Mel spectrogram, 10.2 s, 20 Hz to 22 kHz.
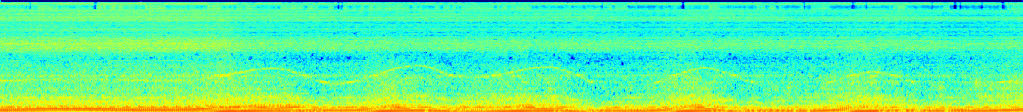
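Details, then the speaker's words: Nissan 240SX with RB20 swap, first run after blown turbo replaced, downpipe refitted and custom intercooler piping; blips with turbo whistle rising and falling, clean even idle between; normal running. "Okay, that sounded pretty good, actually. Sounded pretty good."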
